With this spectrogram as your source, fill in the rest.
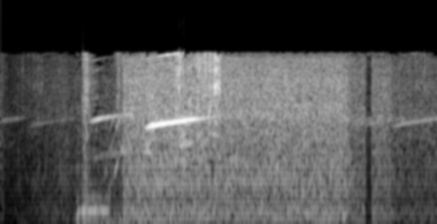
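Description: A jet thruster roars loudly and steadily.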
